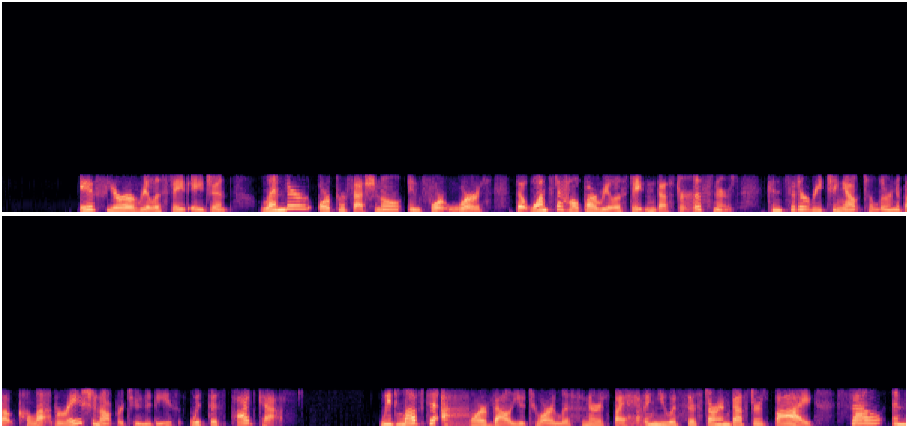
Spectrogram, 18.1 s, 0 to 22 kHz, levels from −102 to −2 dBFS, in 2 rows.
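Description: Throughout, the G.729 codec band-limits the speech at 4 kHz and leaves it rough and synthetic; a spectrogram shows nothing above 4 kHz and smeared harmonics. VoIP packet loss concealed by the speech codec appears at 6.80 s after "help our real estate", 9.45 s after "out to learn about", 11.90 s, 13.50 s (about 220 ms lost) and 15.30 s after "to our listeners by". Each time the decoder stretches its last pitch and filter into a fading buzzy tone or coloured noise, which shows as a flat, decaying stretch.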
